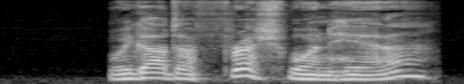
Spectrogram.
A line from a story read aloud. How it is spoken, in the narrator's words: he whispered to his friend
